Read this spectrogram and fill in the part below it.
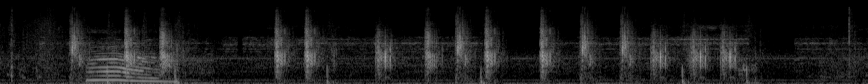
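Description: Dirt blocks crunch in quick, sharp bursts as they are placed.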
